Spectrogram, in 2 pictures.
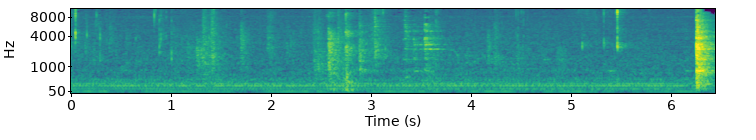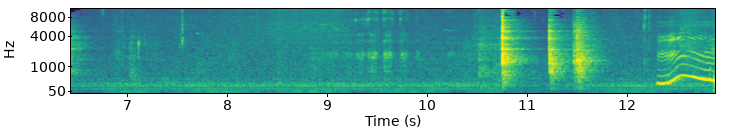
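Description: A toddler crunches on a crisp cracker up close.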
